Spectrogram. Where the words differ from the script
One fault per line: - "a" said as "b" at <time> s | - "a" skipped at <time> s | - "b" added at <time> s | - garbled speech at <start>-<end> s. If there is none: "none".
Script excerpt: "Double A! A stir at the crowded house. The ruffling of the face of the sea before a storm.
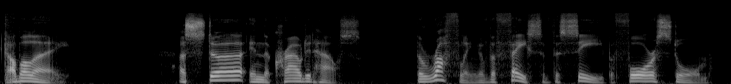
- "at" said as "in" at 2.5 s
